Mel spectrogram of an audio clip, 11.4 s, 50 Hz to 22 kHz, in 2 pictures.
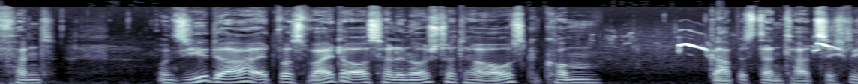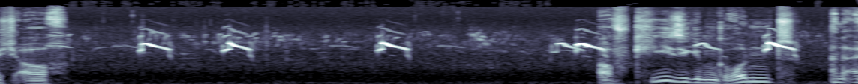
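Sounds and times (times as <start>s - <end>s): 
speech: 0.1s - 6.3s, 9.7s - 11.4s
little ringed plover calling on gravelly ground by a riverside meadow: 4.0s - 11.4s.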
